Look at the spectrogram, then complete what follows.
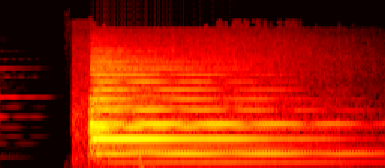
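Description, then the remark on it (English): A single deep bell of a clock outside strikes once for one o'clock, its rich metallic tone ringing out loudly and then slowly fading over a couple of seconds with no voices. “Scrooge waits and listens to the clock outside.”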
